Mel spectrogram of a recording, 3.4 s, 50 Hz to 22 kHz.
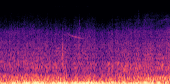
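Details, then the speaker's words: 2002 Subaru WRX after a rebuild of the passenger rear brake shoes with a full kit, cornering at about 30 mph: only an even road rumble. The earlier scraping, believed to be the brake shoes shifting, is gone. "Just when I thought things were going to get worse, I'm very impressed that the noise is finally gone."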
